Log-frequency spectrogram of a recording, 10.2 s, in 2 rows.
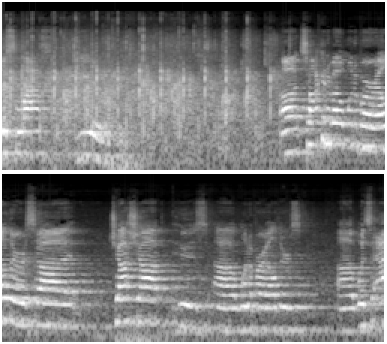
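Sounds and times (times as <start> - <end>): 
audience round of applause: 0.0 - 3.8
speech: 0.2 - 1.9, 3.7 - 10.1.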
